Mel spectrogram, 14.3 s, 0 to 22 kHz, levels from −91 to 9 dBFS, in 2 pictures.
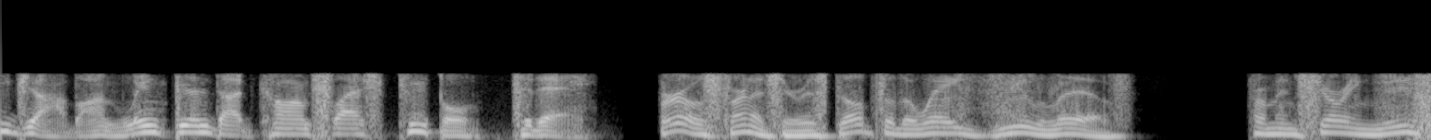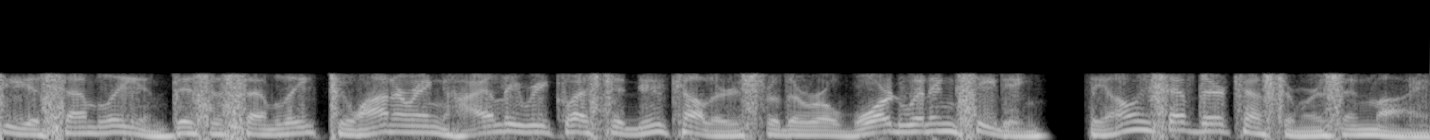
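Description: Speech, with aliasing throughout. Sibilants turn gritty and metallic, and the spectrum runs hard up to 3 kHz, which fits an unfiltered drop to a 6 kHz rate. Folded energy sits only about 5 dB below the speech.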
